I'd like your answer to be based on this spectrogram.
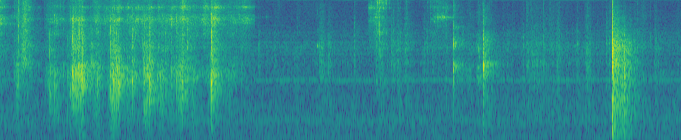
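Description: Chopped vegetables seasoned with salt and pepper are stirred in a pan of oil, giving scattered scraping and clinking of a utensil against cookware, with a few sharper knocks near the end.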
